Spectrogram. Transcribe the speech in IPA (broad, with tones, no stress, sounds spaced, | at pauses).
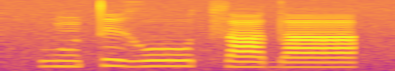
β ũ˨ t ɪ˦˨ ɣ oː˦ t͡s a˦ d a˦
